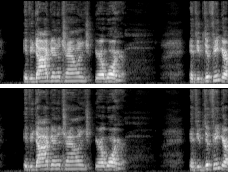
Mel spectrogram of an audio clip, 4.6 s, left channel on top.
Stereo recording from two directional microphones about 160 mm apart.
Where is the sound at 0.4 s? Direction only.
10° left (ahead or behind).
